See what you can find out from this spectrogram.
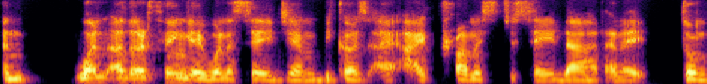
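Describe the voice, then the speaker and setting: A man talks with an Arabic accent. He keeps a moderate pace. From Palestine, village near Bethlehem, West Bank. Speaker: Amazon seller, course student. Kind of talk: interview. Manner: animated; some repetitions and self-corrections.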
